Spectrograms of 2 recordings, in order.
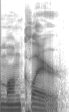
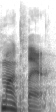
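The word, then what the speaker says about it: Moncler: o n t but it's actually m o n c l e r it's literally like sound it out with your hands and clap while you do it to count the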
